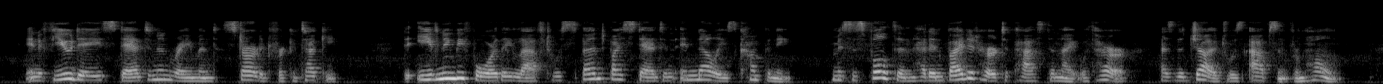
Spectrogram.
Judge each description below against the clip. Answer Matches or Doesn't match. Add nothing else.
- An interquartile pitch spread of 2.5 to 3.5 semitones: Doesn't match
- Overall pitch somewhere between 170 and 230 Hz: Matches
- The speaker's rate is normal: Matches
